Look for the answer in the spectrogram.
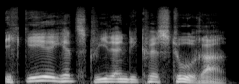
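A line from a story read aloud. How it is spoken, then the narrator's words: Called over shoulder. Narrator (German): rief er über die Schulter zurück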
